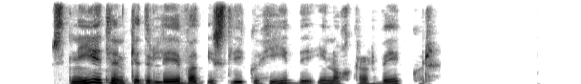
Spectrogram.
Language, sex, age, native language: Icelandic, female, 40-49, Icelandic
